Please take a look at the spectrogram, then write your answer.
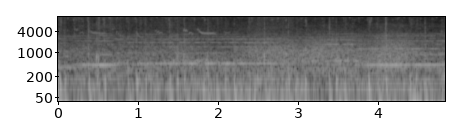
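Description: Roach, the horse in The Witcher 3: Wild Hunt, gallops with rapid, rhythmic hoofbeats close by, continuous and fairly loud, with game ambience and faint tonal sounds underneath.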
